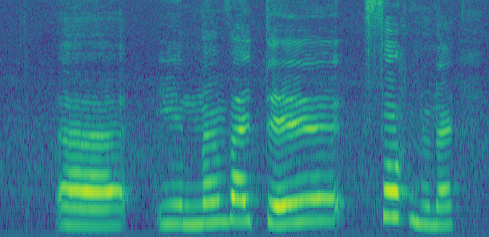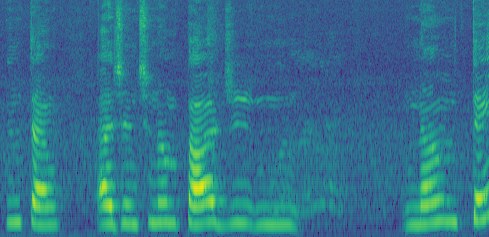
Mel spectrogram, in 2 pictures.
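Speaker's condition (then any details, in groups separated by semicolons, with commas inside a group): Cerebral palsy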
